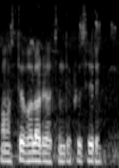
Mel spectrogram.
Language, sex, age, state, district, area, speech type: Odia, male, 30-45, Odisha, Nuapada, urban, spontaneous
